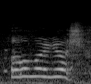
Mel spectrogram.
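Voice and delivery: high-pitched giggling words; laughing hard. Real, not acted. Laughing at the attack.

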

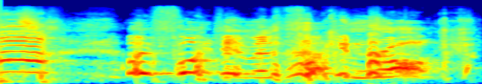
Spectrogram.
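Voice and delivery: high shout through laughter; laughing shout. Real, not acted. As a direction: yell it while cracking up. Finds friend in an odd place.

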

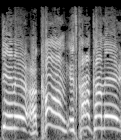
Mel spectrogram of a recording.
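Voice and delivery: put-on high, excited kid's shout; a small boy yelling at the screen. Imitating the little kid at Skull Island, high excited shout.

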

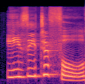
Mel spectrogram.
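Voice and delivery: high, knowing spider voice; lightly voiced wise spider; Charlotte's voice. A narrator's reading. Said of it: "said Charlotte".

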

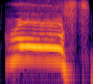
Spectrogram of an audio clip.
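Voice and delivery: yelling a name. Acted. Game heister yelling a teammate's name.

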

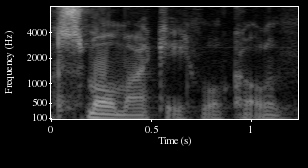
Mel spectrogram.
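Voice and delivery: ordinary delivery

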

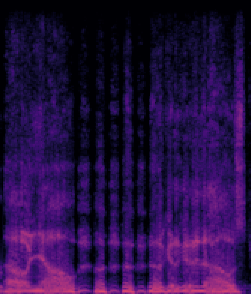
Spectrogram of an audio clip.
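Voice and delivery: fast, nervous rush; scared. Acted. Dad rushing home from the police, scared and fast. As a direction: panic to get inside. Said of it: "Why do you sound so scared?".

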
